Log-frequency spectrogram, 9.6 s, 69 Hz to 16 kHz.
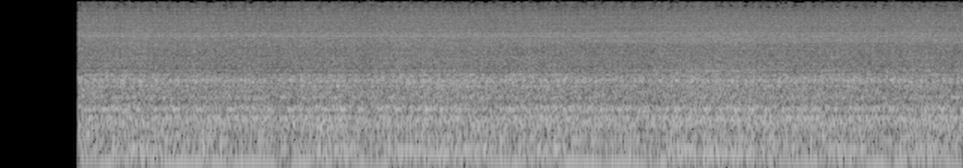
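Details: LS1 V8 after new intake manifold, headers and EGR/AIR delete: uneven loping idle with steady hiss; rough idle caused by an open fitting left uncapped after removing AIR/EGR parts, not the ECU tune; fixed with custom hoses.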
